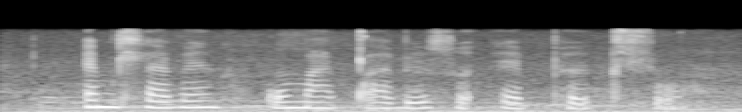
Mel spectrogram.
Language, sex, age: Xhosa, female, 22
